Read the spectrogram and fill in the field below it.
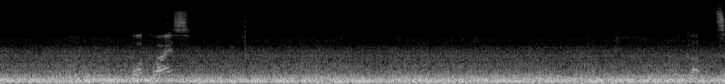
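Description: A Scarborough bus, an MMC-bodied double-decker about a 200, working Service 7 on the Eastwood Circular, rumbles steadily nearby with a low engine drone throughout while people talk over it.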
